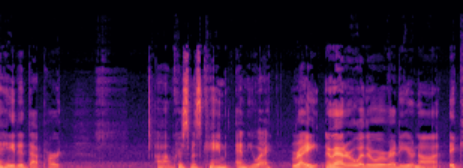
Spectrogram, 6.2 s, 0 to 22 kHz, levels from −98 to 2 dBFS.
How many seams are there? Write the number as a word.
one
